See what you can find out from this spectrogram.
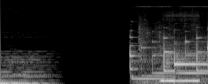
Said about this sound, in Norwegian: Det her er lyden af en kunde, der ringer forgæves, og som nu finder nummeret på en konkurrent.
